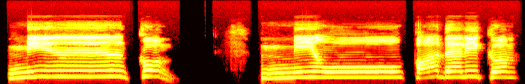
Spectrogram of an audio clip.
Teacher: kalau huruf nunnya bertemu dengan huruf kaf, maka huruf nunnya dia ditarik ke belakang tuh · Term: ikhfa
